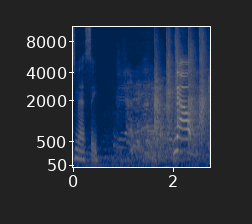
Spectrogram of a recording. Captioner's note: applause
